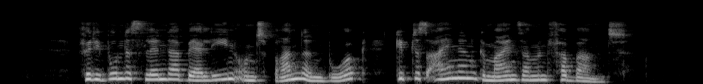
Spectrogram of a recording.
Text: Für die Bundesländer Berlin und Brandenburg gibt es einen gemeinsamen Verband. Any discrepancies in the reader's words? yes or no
no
